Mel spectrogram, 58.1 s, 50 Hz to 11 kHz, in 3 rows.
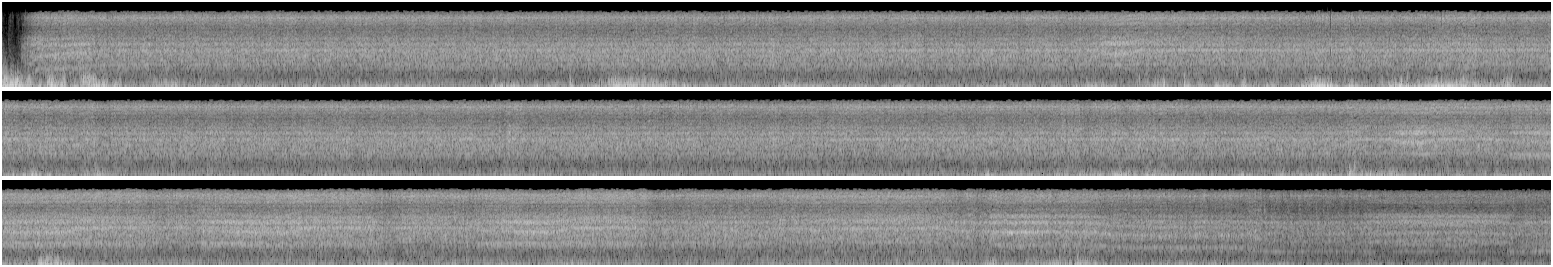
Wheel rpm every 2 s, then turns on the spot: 120, 230, 240, 230, 230, 230, 230, 230, 230, 230, 230, 240, 230, 230, 240, 230, 230, 230, 230, 220, 230, 230, 230, 230, 230, 220, 180, 140, 110.
none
